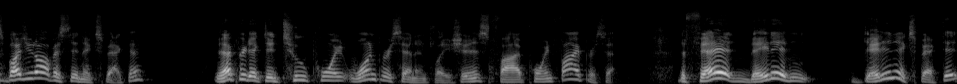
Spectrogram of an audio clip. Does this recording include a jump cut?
yes; 1 cut; at 4.9 s

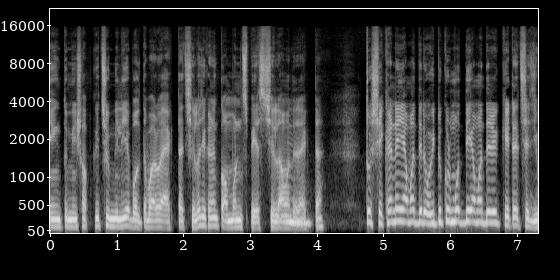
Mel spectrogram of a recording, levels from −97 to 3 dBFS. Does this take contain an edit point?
no; 0 cuts

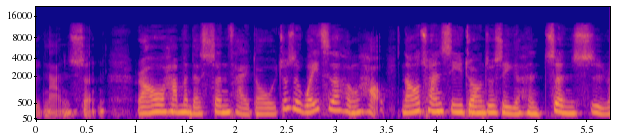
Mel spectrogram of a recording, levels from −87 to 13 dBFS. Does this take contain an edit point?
yes; 1 cut; at 3.6 s

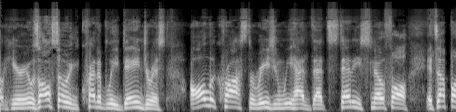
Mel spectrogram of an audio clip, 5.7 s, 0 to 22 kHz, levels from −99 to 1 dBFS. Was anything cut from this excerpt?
no; 0 cuts

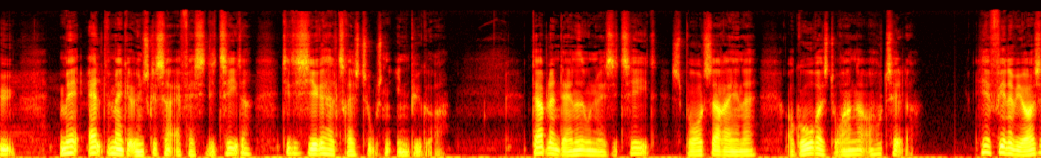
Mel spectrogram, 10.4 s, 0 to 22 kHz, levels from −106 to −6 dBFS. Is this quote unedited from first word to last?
yes; 0 cuts

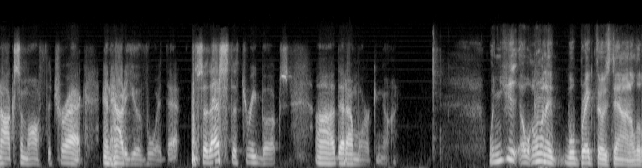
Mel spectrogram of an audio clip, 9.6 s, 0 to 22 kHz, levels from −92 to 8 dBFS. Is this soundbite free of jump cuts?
yes; 0 cuts

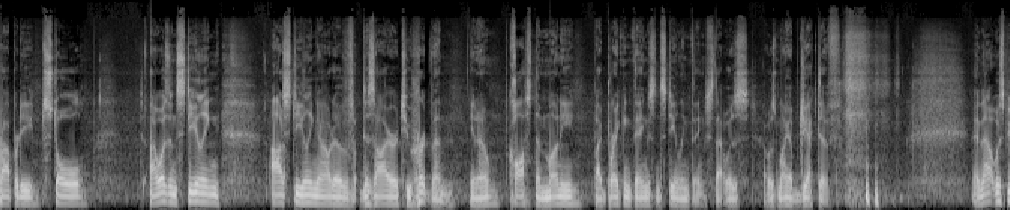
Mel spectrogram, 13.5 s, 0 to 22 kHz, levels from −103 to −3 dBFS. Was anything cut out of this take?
yes; 6 cuts; at 3.8 s, 4.8 s, 6.2 s, 6.7 s, 7.8 s, 10.1 s

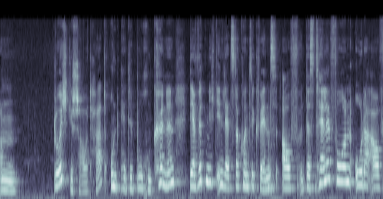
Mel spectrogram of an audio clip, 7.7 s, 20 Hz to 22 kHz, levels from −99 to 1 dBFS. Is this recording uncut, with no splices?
no; 1 cut; at 2.4 s

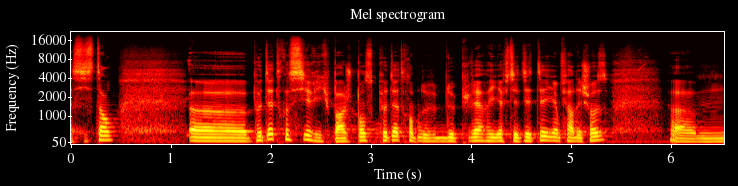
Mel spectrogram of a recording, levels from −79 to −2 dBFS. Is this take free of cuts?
no; 6 cuts; at 1.2 s, 2.6 s, 3.1 s, 3.5 s, 4.0 s, 4.9 s

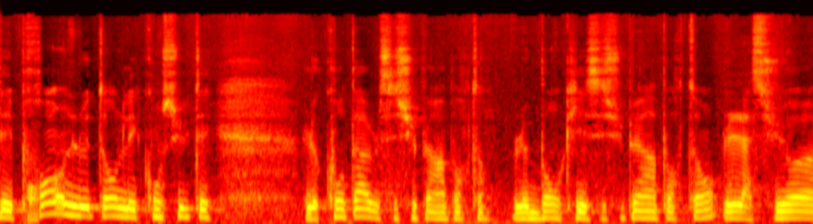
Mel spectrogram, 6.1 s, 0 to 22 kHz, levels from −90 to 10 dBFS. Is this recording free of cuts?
yes; 0 cuts

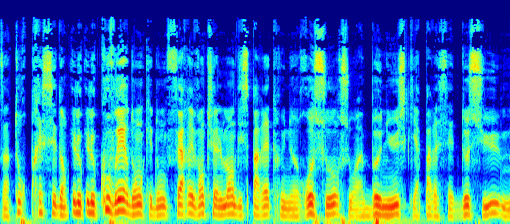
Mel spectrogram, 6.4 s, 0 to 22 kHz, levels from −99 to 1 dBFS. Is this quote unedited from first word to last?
no; 1 cut; at 1.0 s

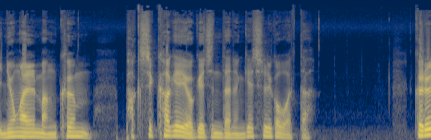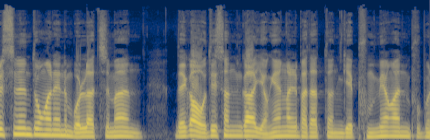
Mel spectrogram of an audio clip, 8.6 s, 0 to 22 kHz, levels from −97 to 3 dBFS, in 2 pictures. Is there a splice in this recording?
no; 0 cuts

